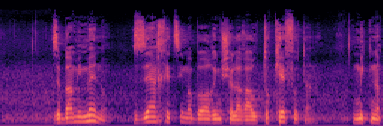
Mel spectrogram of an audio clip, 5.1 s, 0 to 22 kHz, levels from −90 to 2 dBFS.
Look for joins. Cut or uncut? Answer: uncut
